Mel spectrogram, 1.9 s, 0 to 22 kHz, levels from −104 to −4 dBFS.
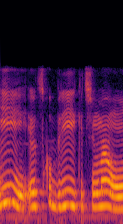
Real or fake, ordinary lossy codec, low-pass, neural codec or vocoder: real; Opus, 64 kbps; 7.2 kHz; none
